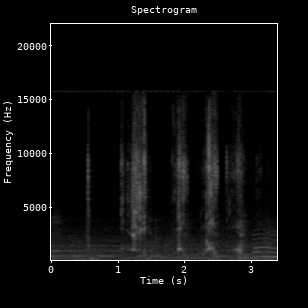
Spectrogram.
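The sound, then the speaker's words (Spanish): Crisp crunching of potato chips from a bag that had been open for about two months: a few sharp, bright bites spaced roughly half a second apart, each with a brittle crackle, over a quiet background. “Están crujientes al menos.”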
